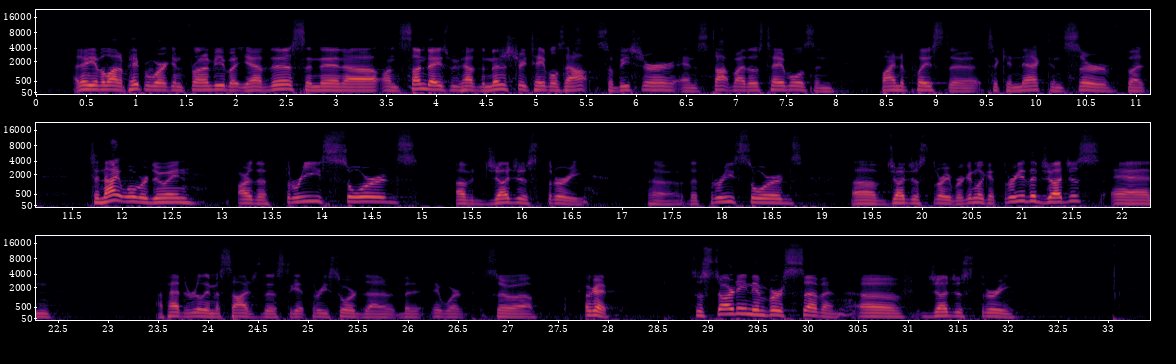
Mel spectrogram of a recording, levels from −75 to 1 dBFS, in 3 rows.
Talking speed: 180 wpm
